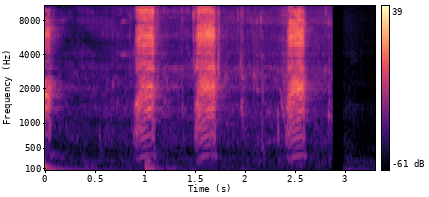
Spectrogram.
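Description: Three loud duck quacks from a sound effect, each a raspy, nasal burst, evenly spaced with quiet gaps between them and no voices.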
